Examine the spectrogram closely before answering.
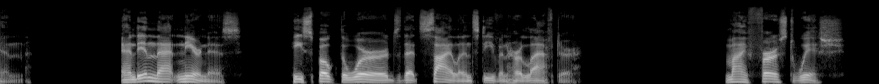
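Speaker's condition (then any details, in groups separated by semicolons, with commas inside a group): No condition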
